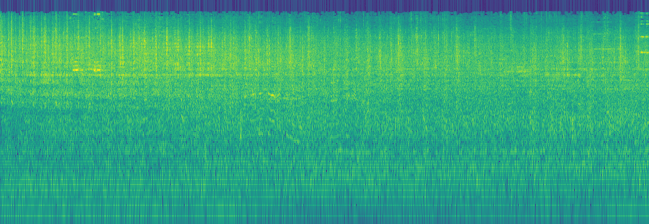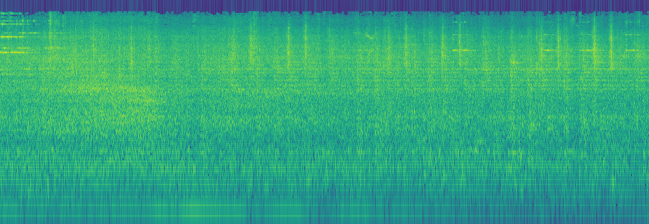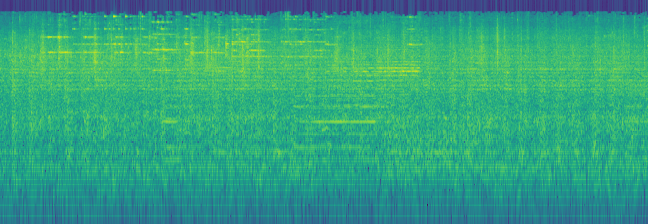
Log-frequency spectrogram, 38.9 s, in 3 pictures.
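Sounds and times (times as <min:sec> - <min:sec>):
train wheels clattering over rail joints: 0:00.0 - 0:38.9.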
